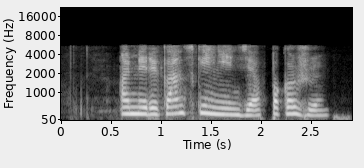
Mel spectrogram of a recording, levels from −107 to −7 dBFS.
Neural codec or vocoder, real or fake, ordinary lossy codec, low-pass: codec, 16 kHz, 8 kbps, FreqCodec, smaller model; fake; AAC, 32 kbps; 5.4 kHz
